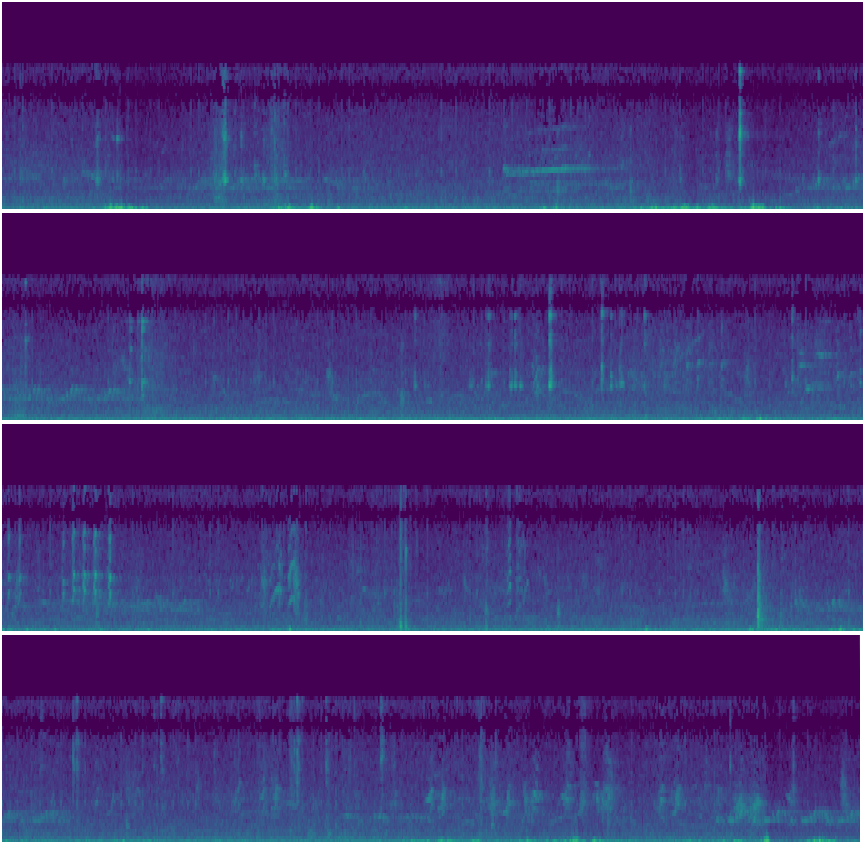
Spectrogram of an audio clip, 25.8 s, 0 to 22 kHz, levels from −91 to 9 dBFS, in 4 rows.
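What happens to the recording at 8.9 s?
At 8.9 s you're hearing overlap-add ripple, and it isn't a one-off: it runs through the whole clip. The audio was chopped into windowed frames and stitched back with an overlap whose windows don't add up to a steady gain, so the level dips and swells once per frame, at around 100 Hz. The swing is deep, about 60 dB, and with frames that short it comes across as a metallic buzz with extra tones around each note rather than a flutter.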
